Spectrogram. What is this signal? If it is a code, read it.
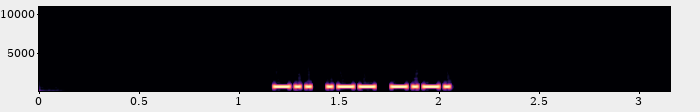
Morse code, heard as a keyed tone, about 42 wpm, 700 Hz. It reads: DWC
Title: USA Call Sign Postfixes - 3 Letters 45wpm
